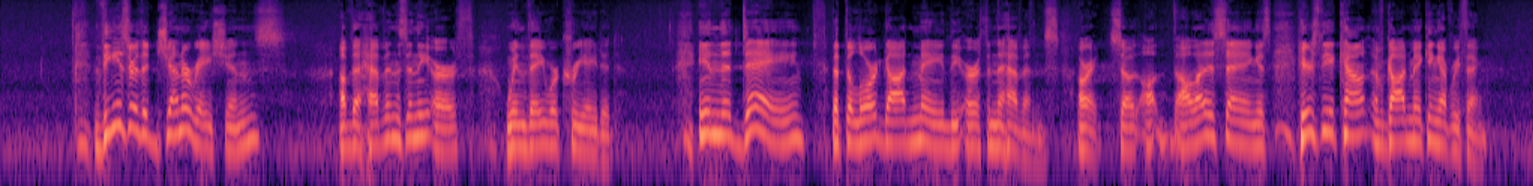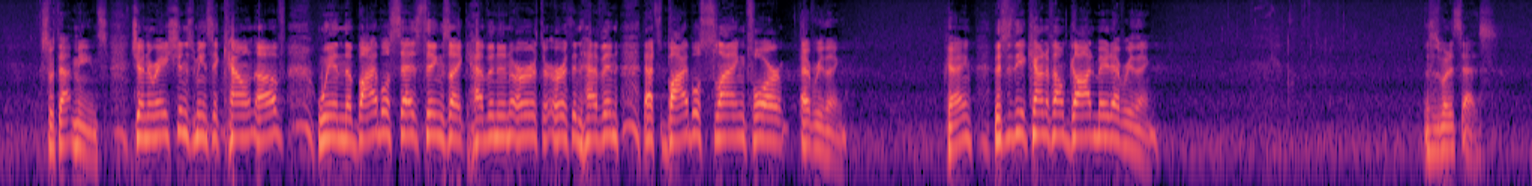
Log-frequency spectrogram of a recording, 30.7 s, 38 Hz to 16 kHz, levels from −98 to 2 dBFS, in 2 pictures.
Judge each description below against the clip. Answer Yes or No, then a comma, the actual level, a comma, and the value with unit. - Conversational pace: Yes, average, 160 wpm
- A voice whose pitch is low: No, medium, 165 Hz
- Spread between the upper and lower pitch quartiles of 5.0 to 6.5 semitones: Yes, average, 5.3 semitones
